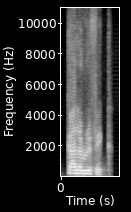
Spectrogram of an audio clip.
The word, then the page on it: colorific: Indian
